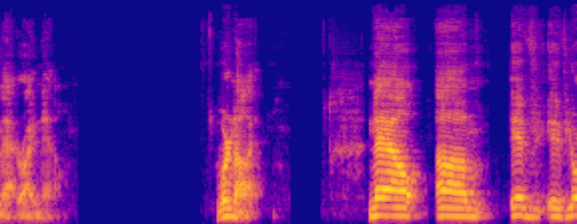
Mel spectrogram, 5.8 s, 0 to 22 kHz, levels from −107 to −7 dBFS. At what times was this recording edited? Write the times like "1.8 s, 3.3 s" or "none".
4.2 s

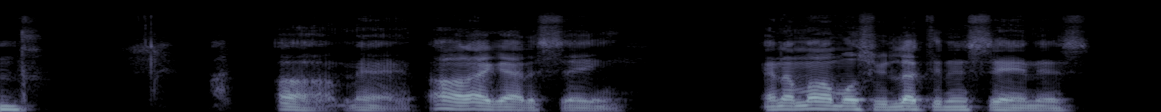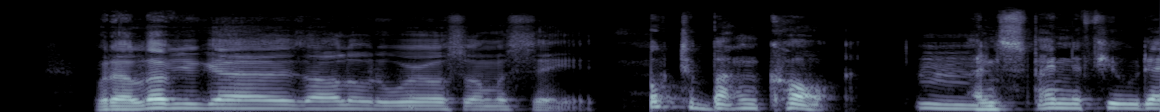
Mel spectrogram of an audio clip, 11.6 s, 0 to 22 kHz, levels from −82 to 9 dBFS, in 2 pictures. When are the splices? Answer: 9.1 s

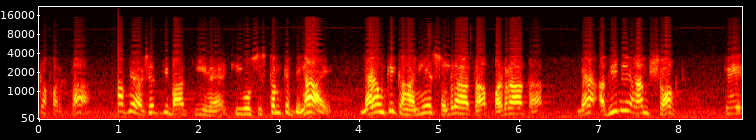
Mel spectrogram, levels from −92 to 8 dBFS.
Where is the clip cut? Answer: 1.0 s

